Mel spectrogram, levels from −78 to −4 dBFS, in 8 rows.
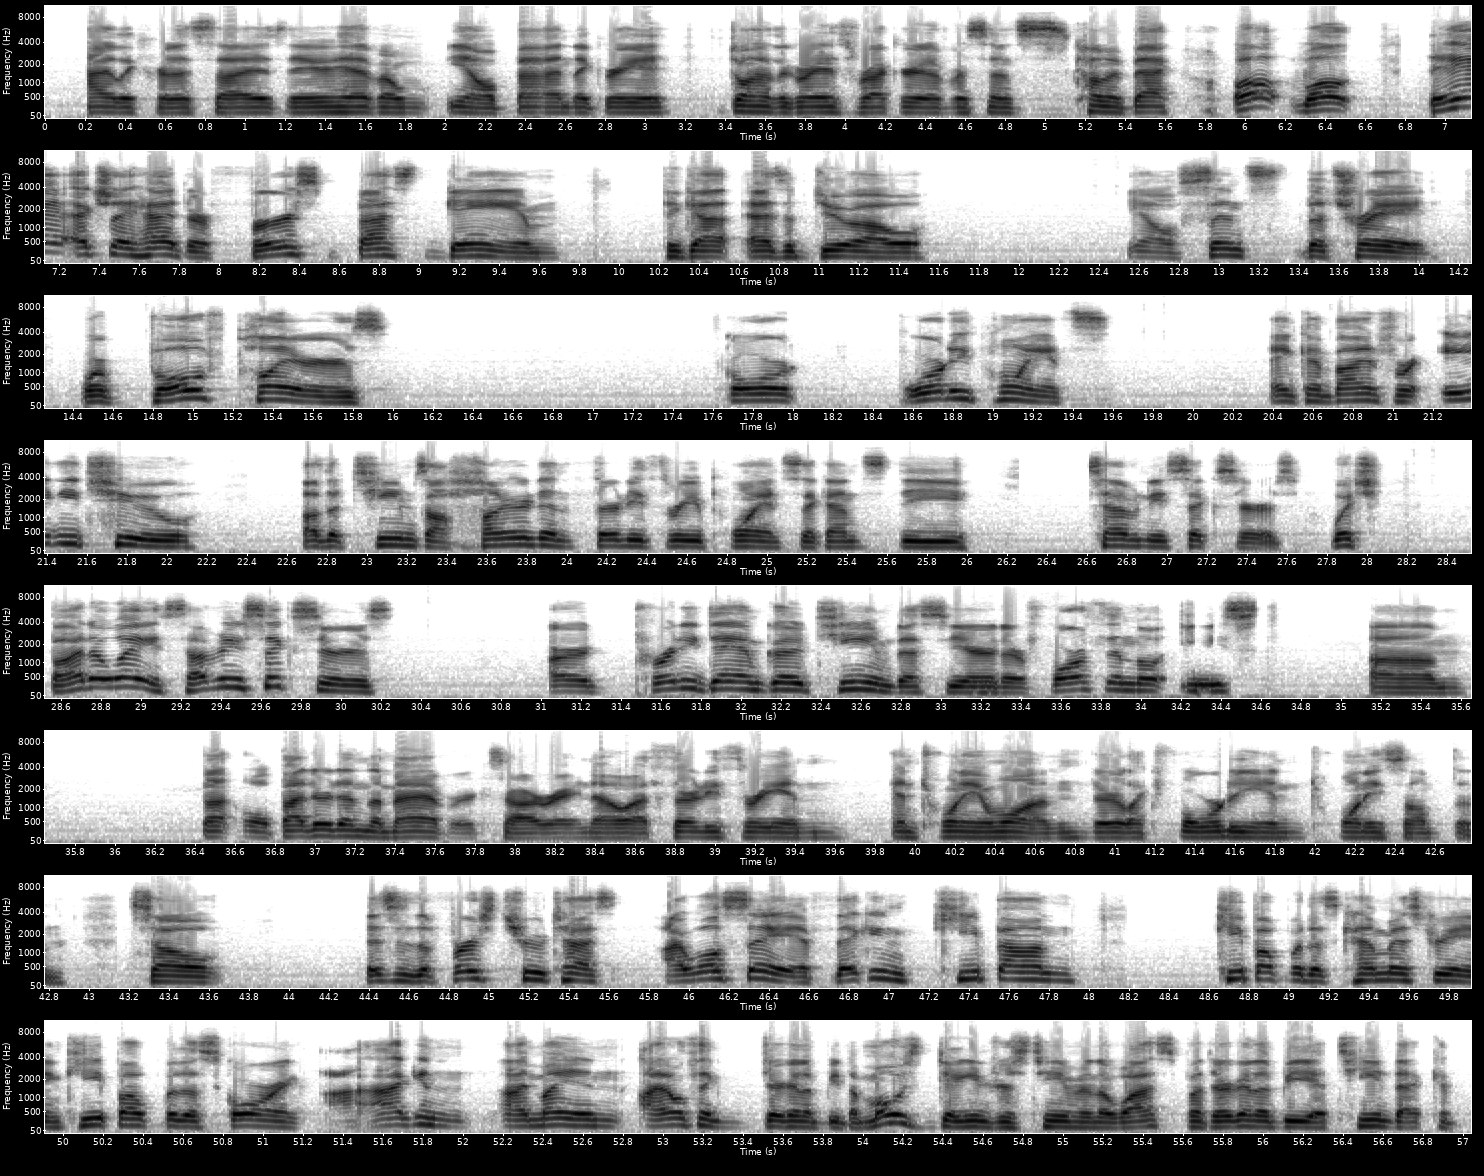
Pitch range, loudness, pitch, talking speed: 115-150 Hz, -13 LUFS, 130 Hz, 160 wpm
